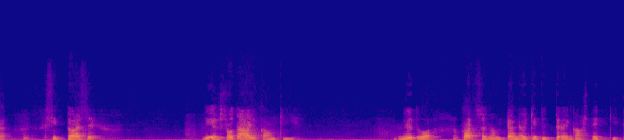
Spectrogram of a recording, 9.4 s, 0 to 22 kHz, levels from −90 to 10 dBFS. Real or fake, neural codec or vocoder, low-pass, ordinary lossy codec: fake; codec, 44.1 kHz, 2.6 kbps, DAC; 14.4 kHz; AAC, 48 kbps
